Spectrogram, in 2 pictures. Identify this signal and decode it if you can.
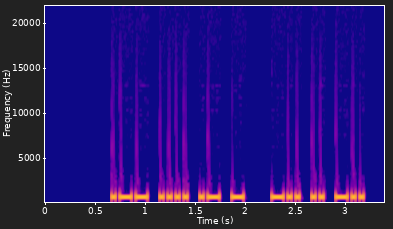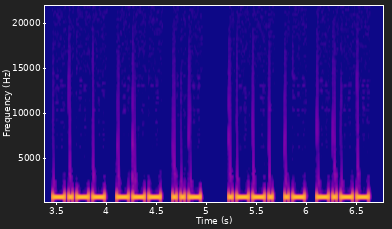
Morse code, heard as a keyed tone, about 30 wpm, 700 Hz. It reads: WHAT DID YOU PAY
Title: Sentences from Top 1000 Words - Review Part 3 - 30wpm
